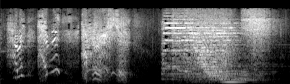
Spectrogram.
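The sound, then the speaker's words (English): A voice acts out a sneeze: several rising, wavering 'ah' build-up breaths followed by one long, loud, hissing burst that trails off slowly. “The huge pixie reached out in the direction of the sneeze, and because his arm was so long, he grabbed Johnny before he could move.”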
